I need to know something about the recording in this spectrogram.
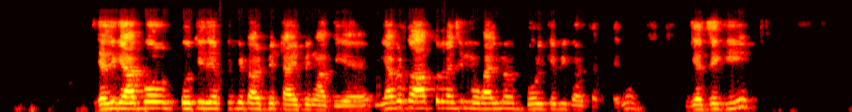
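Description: An elderly man speaks calmly into a microphone, as if on an online call.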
